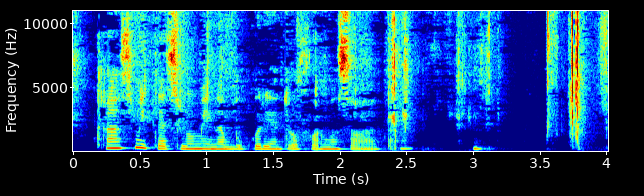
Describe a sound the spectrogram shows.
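Playing cards are laid down with a soft slap.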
